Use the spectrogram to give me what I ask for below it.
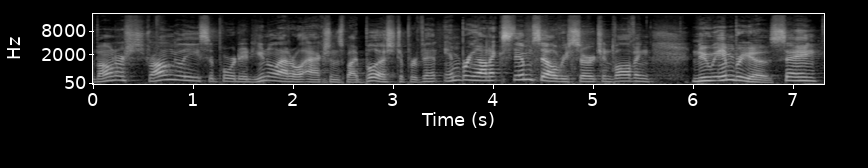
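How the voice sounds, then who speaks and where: A man with a high, very bright and cutting voice runs a political talk show. He reads news items aloud, then breaks off into sarcastic, indignant rants laced with swearing. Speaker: podcast host. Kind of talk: ranting political commentary.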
